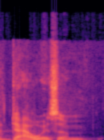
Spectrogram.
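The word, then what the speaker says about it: Taoism: authentic Buddhist scriptures now dosm um spelled with a t pronounced with a d according to many uh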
